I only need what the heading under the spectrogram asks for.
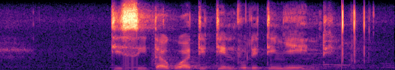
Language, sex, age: Swati, male, 25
